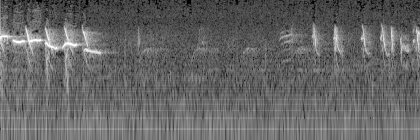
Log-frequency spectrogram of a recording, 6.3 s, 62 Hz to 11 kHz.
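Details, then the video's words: Later in the day in a Malayan rainforest, recorded in the late 1950s to early 1960s, a plain babbler gives its forceful song: quick, steeply falling whistled notes several times a second, with chattering phrases breaking in after a short pause. "later in the day the plain babler goes over to a more forceful type of song interspersed with chattering notes [Music] [Music] o [Music] [Music] [Music] I d I"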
